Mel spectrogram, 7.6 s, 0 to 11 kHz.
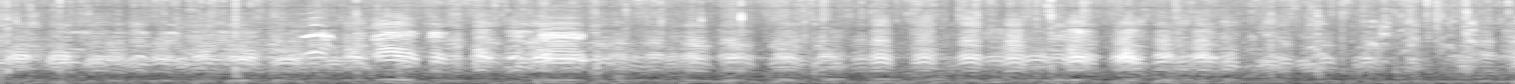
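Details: Young geese, grown from goslings, noisy and hungry in the snow at Sloterpark, Amsterdam, on February 3, pecking eagerly for bread; a flock gives overlapping harsh honks and nasal calls in quick bursts, some rising, with clicking pecks throughout.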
